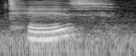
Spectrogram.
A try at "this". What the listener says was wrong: Oh, close. There's an H. So, how do we pronounce TH?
